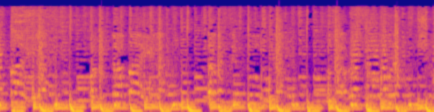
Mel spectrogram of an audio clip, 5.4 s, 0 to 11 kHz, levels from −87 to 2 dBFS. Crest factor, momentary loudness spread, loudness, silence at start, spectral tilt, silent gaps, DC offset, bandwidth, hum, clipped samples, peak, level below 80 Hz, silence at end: 12 dB; 2 LU; -13 LUFS; 0 s; -4.5 dB/octave; none; under 0.1%; 9.4 kHz; none; under 0.1%; 0 dBFS; -18 dBFS; 0 s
